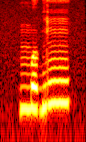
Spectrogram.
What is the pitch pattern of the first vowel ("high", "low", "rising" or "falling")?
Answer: low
